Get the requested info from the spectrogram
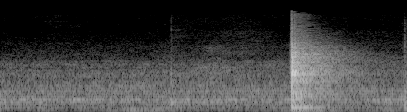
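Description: Faint room tone, then a single sharp knock about one and a half seconds in that dies away quickly: a small hard object handled on the bench.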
